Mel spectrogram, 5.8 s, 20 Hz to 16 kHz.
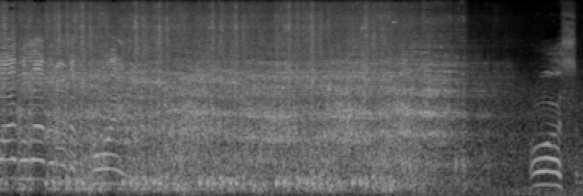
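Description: A westbound NJ Transit Bombardier ALP-45DP locomotive train roars past loudly and close, with rumbling wheels and clatter, horn blasts near the start and end, and voices heard over it.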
